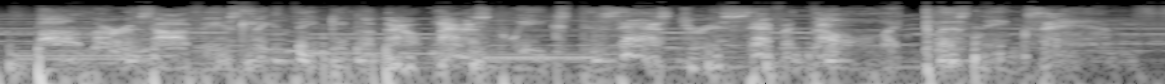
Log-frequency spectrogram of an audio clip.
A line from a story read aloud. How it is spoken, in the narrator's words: the announcer who would whisper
